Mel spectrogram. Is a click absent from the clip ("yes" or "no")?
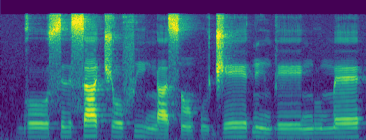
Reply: yes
